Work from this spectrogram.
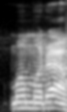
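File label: "memeram", Malay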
